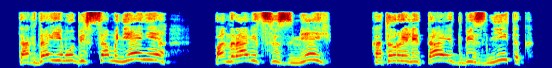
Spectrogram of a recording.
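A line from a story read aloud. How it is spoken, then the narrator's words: Pilot exclaiming. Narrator (Russian): воскликнул сидящий пилот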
